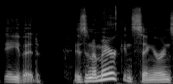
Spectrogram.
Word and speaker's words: D4vd: And according to Wikipedia, David Anthony Burke, known professionally as D4 DVD DV D VD, sorry, D4 VD, pronounced David, is an American singer and songwriter.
